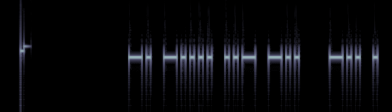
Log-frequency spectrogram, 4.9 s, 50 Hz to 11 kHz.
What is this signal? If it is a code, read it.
Morse code, heard as a keyed tone, about 22 wpm, 700 Hz. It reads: N6UD DE
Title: USA Callsign DE Callsign - 4 Characters - 22wpm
